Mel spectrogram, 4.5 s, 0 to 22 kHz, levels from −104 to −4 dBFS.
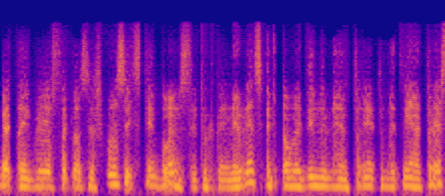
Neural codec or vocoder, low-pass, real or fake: codec, 44.1 kHz, 0.9 kbps, DAC; 14.4 kHz; fake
